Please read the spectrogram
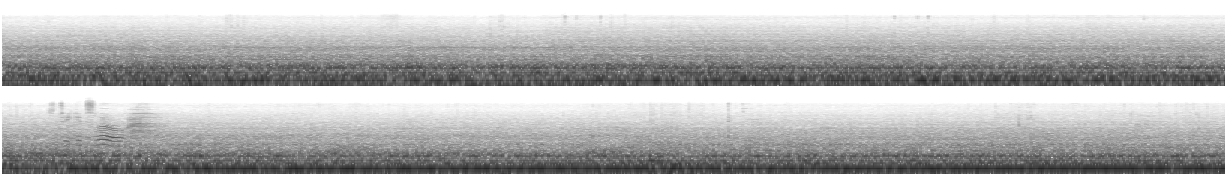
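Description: Semi-truck's engine and tyres running in a steady low rumble, heard from inside the cab while cruising on a snow-covered highway. About seventeen seconds in, a brief wavering, squeak-like pitched sound with a few clicks cuts through.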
